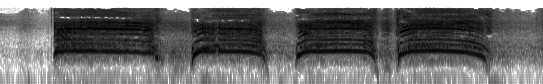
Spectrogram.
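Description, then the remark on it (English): A voice imitates a newborn baby screaming and crying in four loud, drawn-out, strained wails, each about a second long with brief gasps between. “Every single baby around the world comes into the earth just like this.”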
